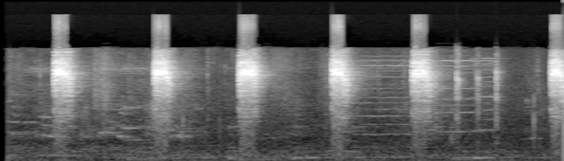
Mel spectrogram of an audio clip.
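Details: Long-tailed shrike from East Java, a caged singing bird, giving loud harsh high notes about once a second, some thin whistled tones between them, with a low steady hum behind.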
